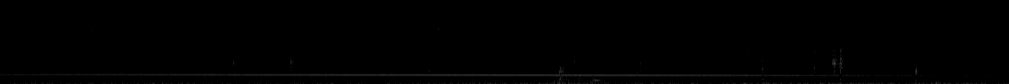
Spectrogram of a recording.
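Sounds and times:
faint steady tone: 0.0 - 10.0.

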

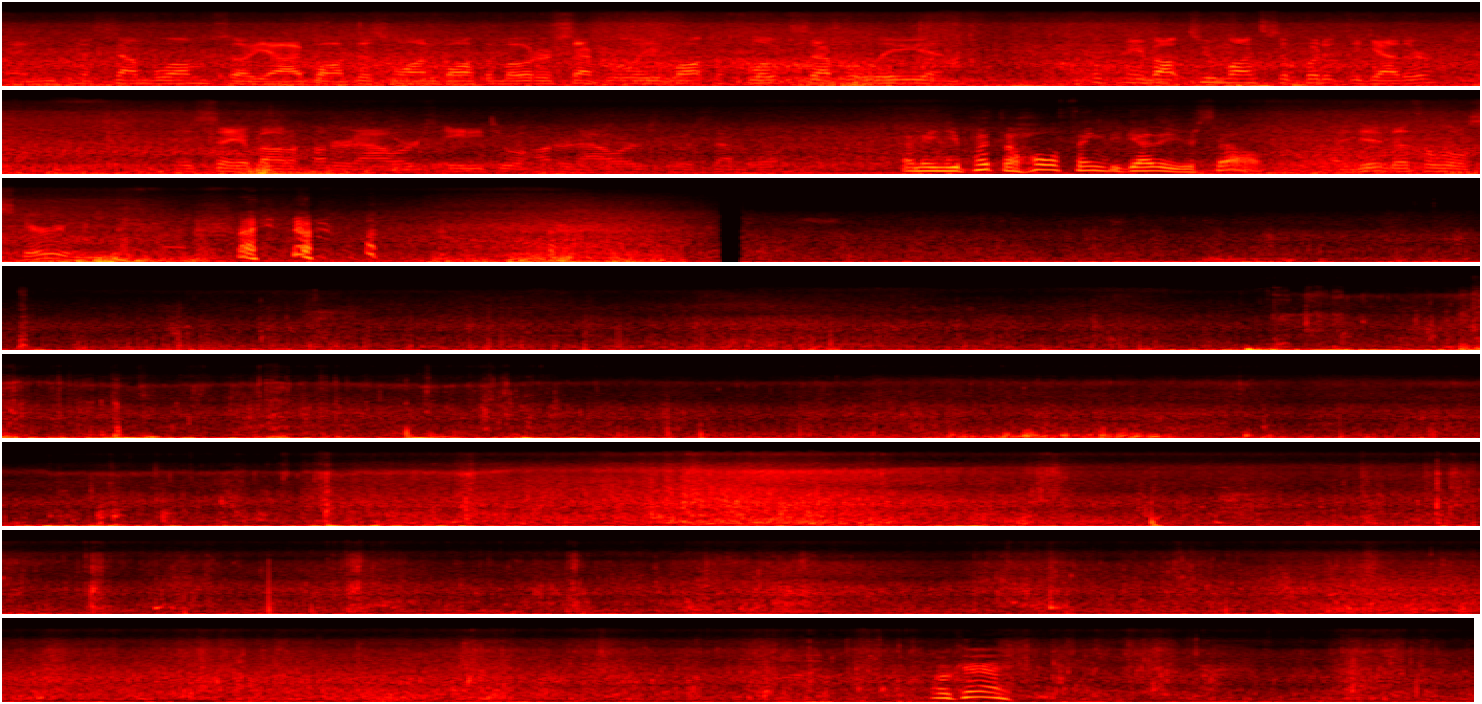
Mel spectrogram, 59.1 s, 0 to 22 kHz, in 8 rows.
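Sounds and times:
small waves washing on shore: 0.0 - 18.7, 20.4 - 59.0
wind buffeting microphone: 3.0 - 12.0, 13.5 - 18.4, 19.0 - 45.9.

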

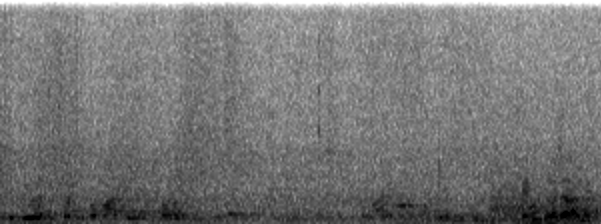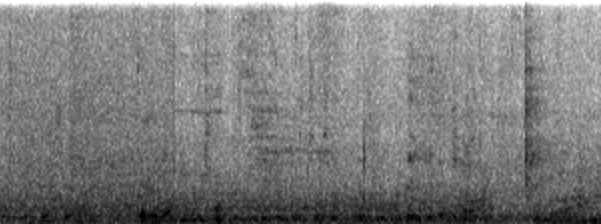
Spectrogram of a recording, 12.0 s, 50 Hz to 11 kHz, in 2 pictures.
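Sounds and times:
city street hum: 0.0 - 12.0
people talking indistinctly: 3.5 - 12.0.

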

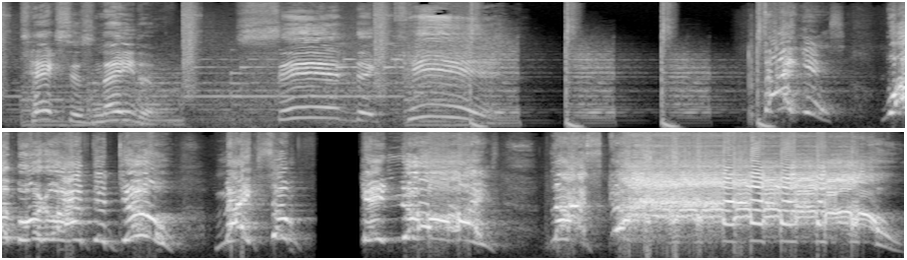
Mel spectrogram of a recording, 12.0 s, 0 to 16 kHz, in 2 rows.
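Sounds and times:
woman screaming: 8.4 - 12.0.

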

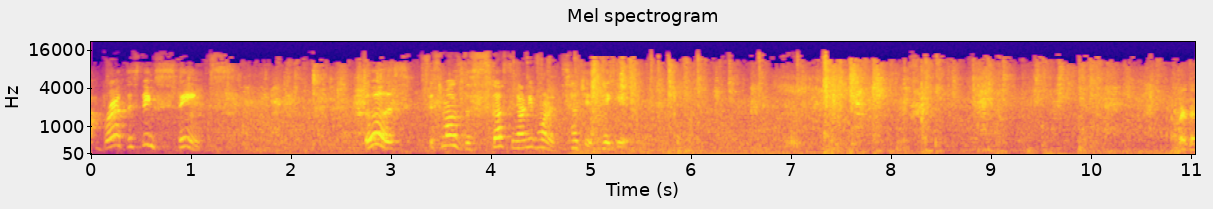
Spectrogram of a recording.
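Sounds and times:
dogs play-fighting noises: 0.3 - 11.0.

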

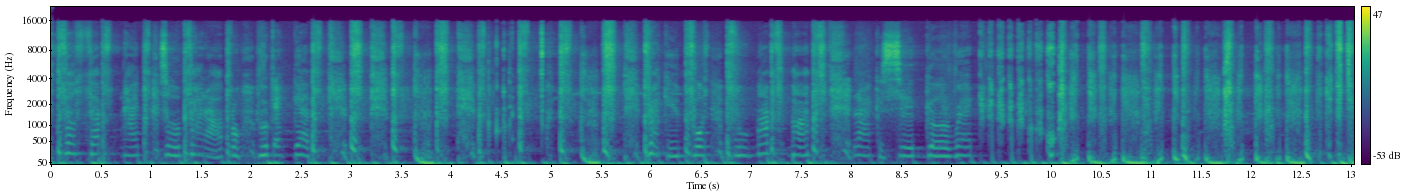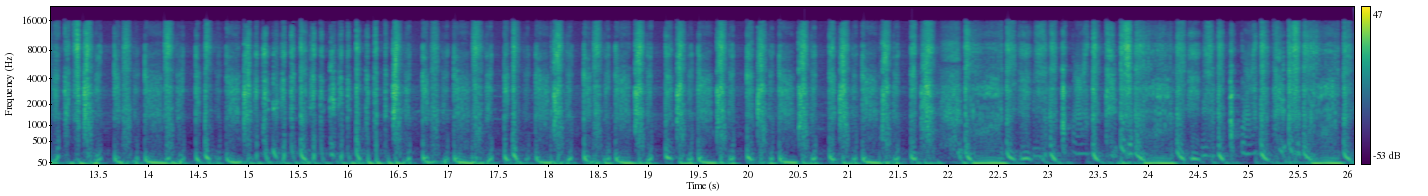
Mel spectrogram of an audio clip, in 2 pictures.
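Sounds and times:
person beatboxing: 0.0 - 26.0.

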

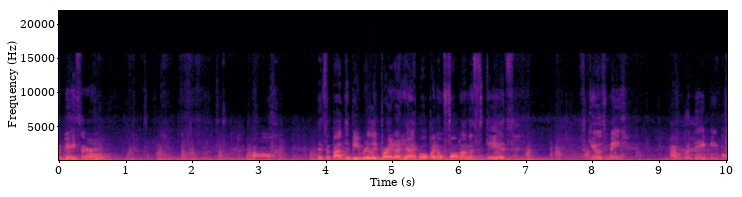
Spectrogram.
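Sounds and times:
footsteps on wet concrete: 0.0 - 10.0
heavy breathing: 2.0 - 3.9.

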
